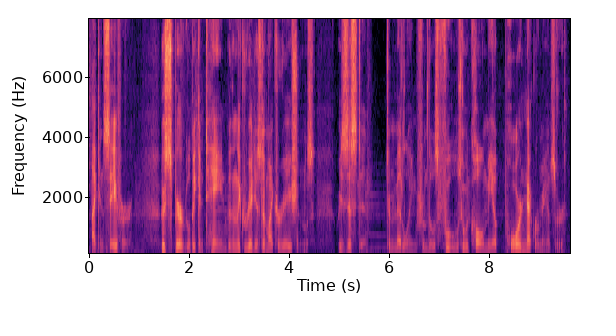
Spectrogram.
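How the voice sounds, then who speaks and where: A man voicing a grieving, obsessive father who builds machines, reading his diary in a low, hushed voice. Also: moderate pace, gravelly, heavily acted. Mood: grim, tender.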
